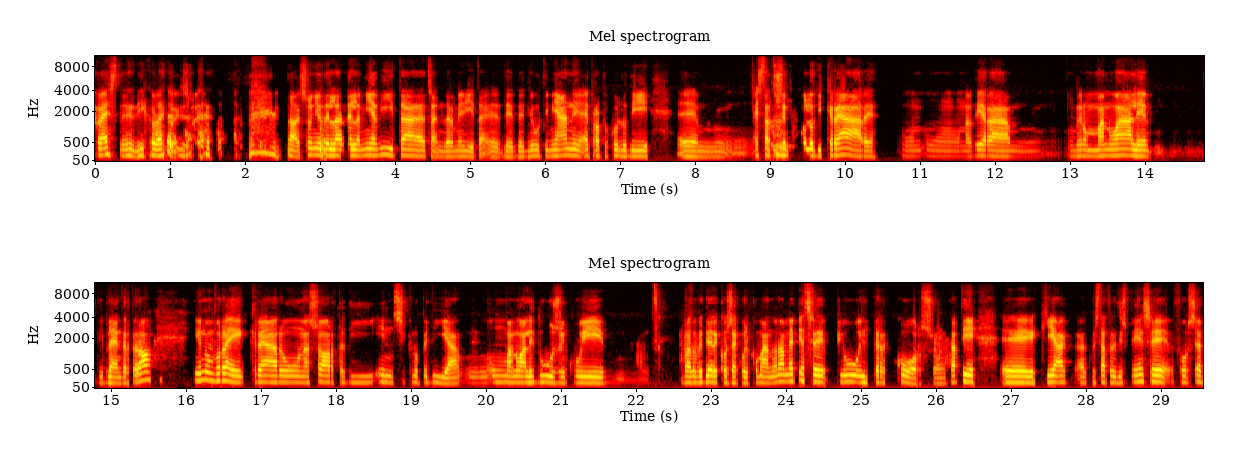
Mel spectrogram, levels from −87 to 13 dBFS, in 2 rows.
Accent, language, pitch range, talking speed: native, Italian, 140-155 Hz, 150 wpm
